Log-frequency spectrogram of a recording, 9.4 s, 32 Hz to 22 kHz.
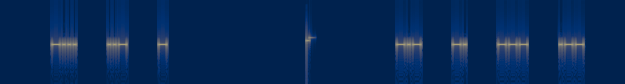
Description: Morse code, heard as a keyed tone, about 30 wpm, spaced as for 14 wpm, 700 Hz. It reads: BUT KNOW
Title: 4x Character Spacing - Top 500 Words - 30wpm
